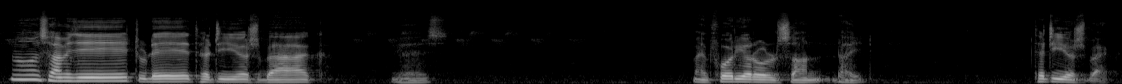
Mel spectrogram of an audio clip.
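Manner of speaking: slow, drawn-out mock lament sinking away; mildly acted crying woman; imitating tearful grief. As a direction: retell an old lady's grief, slow and falling. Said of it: "she's crying".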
